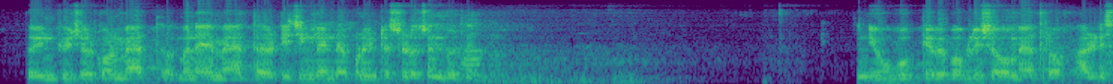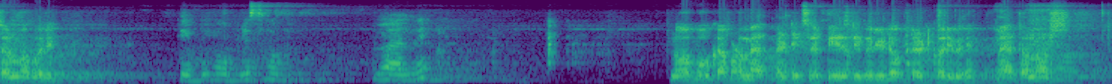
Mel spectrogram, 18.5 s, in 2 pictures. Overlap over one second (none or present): none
